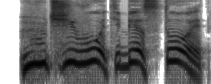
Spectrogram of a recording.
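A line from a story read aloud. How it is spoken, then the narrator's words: Pleading. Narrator (Russian): взмолился Норрис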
